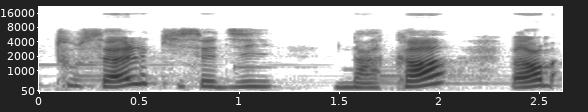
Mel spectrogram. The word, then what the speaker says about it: 中: Donc, vous avez en face de vous le kanji qui veut dire intérieur et qui se prononce en lecture kun, naka, naka, l'intérieur, ou parfois uchi.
